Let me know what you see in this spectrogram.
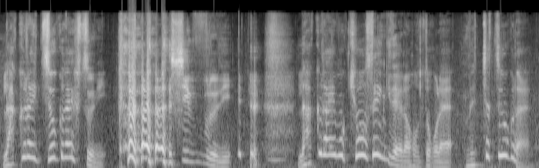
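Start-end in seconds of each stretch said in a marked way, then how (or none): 1.4-2.1 loud, high burst of laughter. Real, not acted. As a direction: laugh out in delight. Laughing at strong lightning spell. (高く大きな笑い)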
